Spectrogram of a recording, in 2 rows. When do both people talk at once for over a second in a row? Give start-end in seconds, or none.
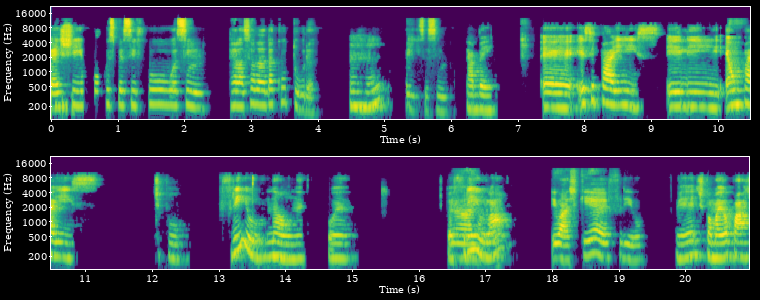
none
